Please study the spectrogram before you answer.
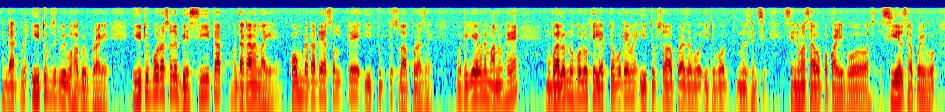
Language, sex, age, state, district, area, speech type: Assamese, male, 30-45, Assam, Dibrugarh, rural, spontaneous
